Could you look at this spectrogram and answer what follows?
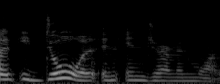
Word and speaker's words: Idol: In German we say idol. Idol. Right? Spelled the same way, just, So, it was always like, whenever I would tell my mom...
